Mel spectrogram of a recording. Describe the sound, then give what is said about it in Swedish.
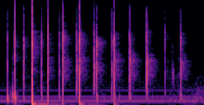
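Applause from a small audience welcoming an announced winner: about sixteen sharp, separate claps in a loose, uneven rhythm over a few seconds, moderately loud, with no voices. “Ska vi applådera in ja.”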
